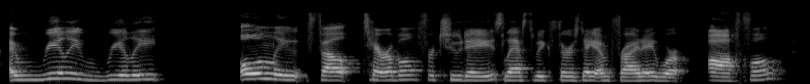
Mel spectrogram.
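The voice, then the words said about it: Congested, sick-sounding voice. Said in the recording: “hear it in my voice, I caught the flu cold ... I am congested”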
